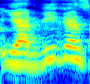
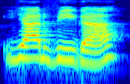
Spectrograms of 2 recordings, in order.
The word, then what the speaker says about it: Jadwiga: We're going to say Jadwiga because that's how they say it. I hope I'm getting it right. But that's how they say it in Poland, where she is now the patron saint of.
